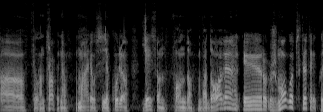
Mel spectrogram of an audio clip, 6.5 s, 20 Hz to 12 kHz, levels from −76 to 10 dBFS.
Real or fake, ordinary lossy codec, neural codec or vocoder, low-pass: fake; AAC, 32 kbps; vocoder, 44.1 kHz, 128 mel bands, Pupu-Vocoder; 10.8 kHz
